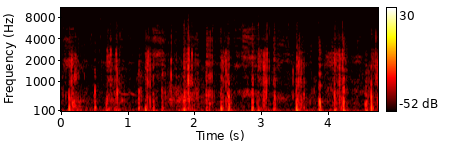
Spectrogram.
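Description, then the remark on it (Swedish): Quick, rhythmic footfalls of a jogger coming the other way and passing by, a steady run of sharp steps on a hard path, with faint outdoor ambience behind them. “Nu möter jag en som springer.”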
